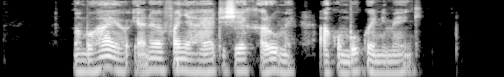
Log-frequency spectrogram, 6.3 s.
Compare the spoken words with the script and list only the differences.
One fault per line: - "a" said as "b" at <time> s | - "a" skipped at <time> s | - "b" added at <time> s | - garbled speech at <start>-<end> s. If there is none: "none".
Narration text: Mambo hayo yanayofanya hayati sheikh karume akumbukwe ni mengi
none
